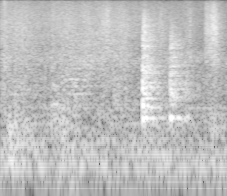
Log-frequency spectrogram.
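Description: Tableware clinking: two quick, light clinks about a second and a half in, each with a brief ring, as things are set down on the table.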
